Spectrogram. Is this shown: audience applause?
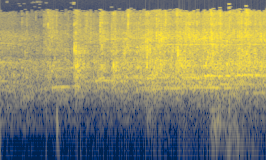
yes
